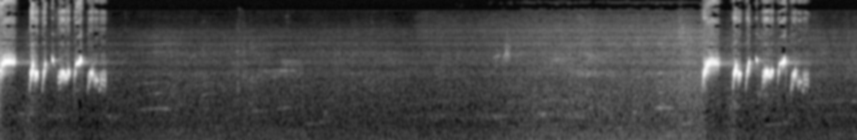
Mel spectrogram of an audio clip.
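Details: Morning song of a red-whiskered bulbul in mature forest voice, played as a teaching model for young birds; two quick bursts of sweet whistled notes, one at the start and another after a six-second gap with faint rumble between.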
